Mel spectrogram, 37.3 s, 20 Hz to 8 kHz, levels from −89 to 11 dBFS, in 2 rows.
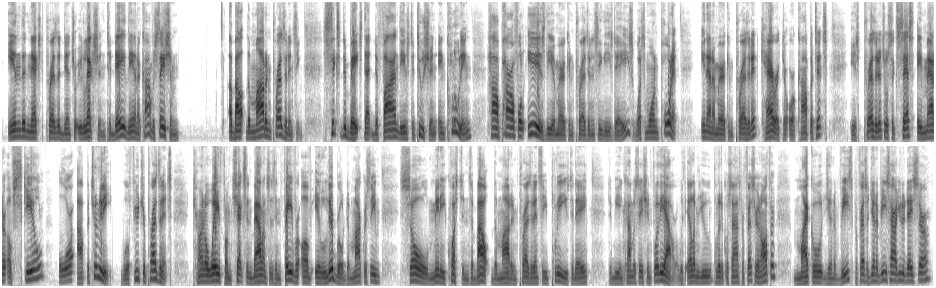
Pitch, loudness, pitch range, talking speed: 120 Hz, -15 LUFS, 105-145 Hz, 150 wpm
